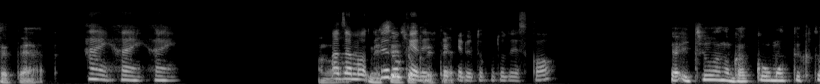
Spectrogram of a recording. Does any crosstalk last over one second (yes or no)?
yes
